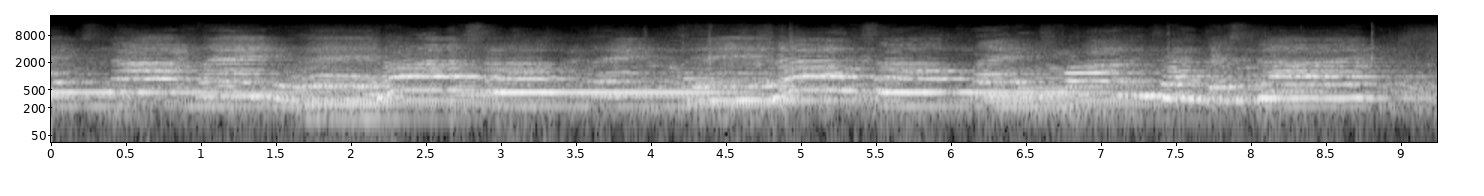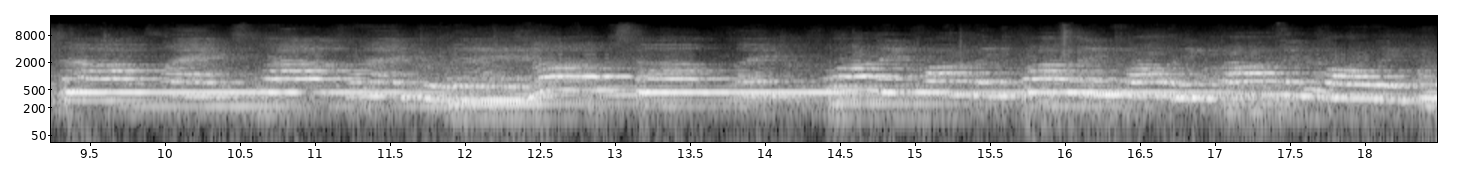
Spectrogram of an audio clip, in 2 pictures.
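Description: A group of young children singing a song together to instrumental accompaniment, with the sung melody over steady held notes and a brief drop in level just before halfway.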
